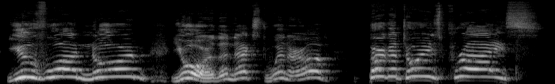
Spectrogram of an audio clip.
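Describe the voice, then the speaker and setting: A man voicing a gleeful, showy game show host from the afterlife in a story reading, with exclamatory, drawn-out announcer delivery. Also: extremely high pitch, sing-song, pitched above the performer's own voice, exaggerated voice. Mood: triumphant.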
